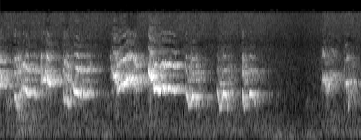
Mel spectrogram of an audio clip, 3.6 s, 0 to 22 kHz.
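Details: Slavujar-style canary from Belgrade, 2016, in excited song. It gives quick choppy chirped phrases with a louder burst mid-way, falls briefly silent near three seconds, then resumes.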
